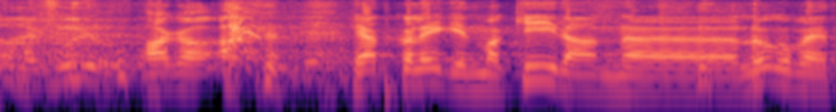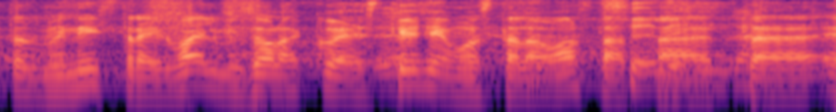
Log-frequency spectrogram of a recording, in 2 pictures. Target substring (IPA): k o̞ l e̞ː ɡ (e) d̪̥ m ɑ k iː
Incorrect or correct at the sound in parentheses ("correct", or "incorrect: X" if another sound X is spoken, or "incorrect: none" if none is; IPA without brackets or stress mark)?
incorrect: i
